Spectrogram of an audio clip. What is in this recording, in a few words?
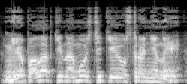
voice message bridge repaired, crew ships russian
